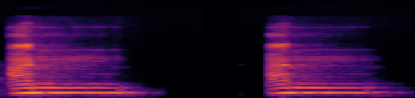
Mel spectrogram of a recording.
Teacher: نون کا ساؤنڈ ہلکا سا جاری ہے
